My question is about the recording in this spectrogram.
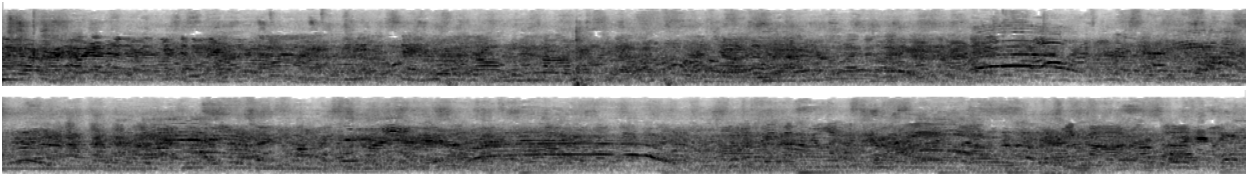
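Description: Crowd chatter: many voices talking at once in a large room, with two longer held tones standing out a little before and after the middle.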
